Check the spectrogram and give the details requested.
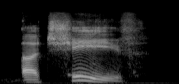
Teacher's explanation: The accent is on the second syllable.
